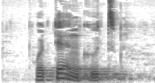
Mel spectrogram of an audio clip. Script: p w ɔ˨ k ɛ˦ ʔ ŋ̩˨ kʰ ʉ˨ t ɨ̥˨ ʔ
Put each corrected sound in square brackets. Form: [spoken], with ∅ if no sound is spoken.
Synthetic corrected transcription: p w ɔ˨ [t] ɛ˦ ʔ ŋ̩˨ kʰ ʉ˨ [t͡s] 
